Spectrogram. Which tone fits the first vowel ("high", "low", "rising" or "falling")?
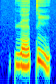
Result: rising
